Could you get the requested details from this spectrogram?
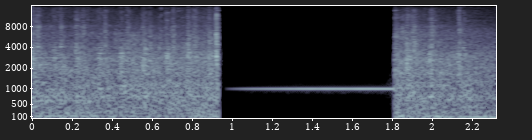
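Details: Hero Splendor iSmart 110 vertical-engine single-cylinder bike at idle, with white smoke, after a dealer engine job whose crank bearings failed within 15–20 km: busy, tinny clatter over the exhaust, steady with revs; timing chain rattle from worn chain or tensioner.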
